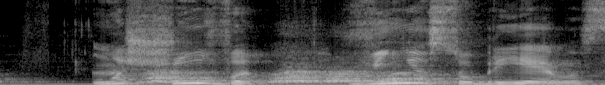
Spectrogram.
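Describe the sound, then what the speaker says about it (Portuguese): Dogs bark and yip several times in the background, close but softer than someone speaking over them throughout. "perdão pelos meus cachorros"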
